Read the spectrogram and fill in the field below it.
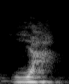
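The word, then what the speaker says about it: יה: You should not change anything anymore because the ancient Hebrew have saying that it's Yah. That's how we read it, and that's why we read the Psalm 150 verse 1, and it is Hallelujah. Let's get into that. This is the Hallelujah. So the way we read this is Yah.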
